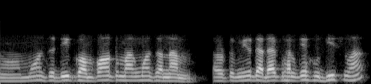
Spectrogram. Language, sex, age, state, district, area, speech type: Assamese, female, 30-45, Assam, Lakhimpur, rural, conversation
